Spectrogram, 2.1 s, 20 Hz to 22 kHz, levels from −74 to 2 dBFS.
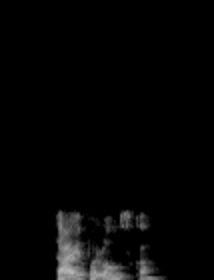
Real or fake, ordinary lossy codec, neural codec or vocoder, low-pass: fake; none; codec, 16 kHz, 6 kbps, DAC; 5.4 kHz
